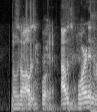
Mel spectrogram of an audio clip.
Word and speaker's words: Honu: So it's pronounced Honu, and Honu means sea turtle in Hawaiian. And so Honu.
